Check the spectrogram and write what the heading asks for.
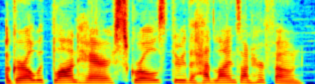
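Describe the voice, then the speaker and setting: A woman's voice: mid-range voice, flat delivery, moderate pace, clean tone, dry recording. Playful woman narrating a comic recap. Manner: playful, asides to the listener. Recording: dry close recording.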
